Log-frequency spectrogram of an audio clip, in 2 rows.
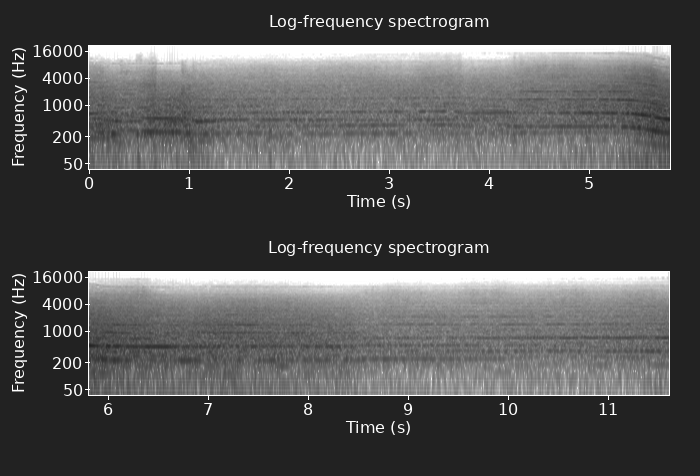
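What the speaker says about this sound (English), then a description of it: "a good description of this race right now is James J. Pinkster just gonna using the power moves to stay in third" Formula 3.5 open-wheel race cars lapping Bathurst in the iRacing sim, a continuous engine drone with several cars whose pitch rises and falls as one passes closely near the middle, no talk over it.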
